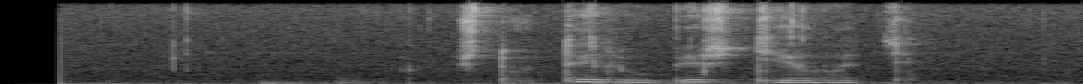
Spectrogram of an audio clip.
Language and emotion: Russian, neutral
